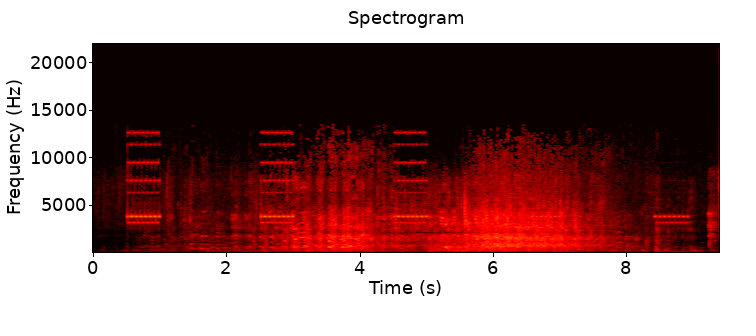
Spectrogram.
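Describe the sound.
A telephone rings in a few short electronic bursts with gaps between them, over a bed of laughter and murmured chatter.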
